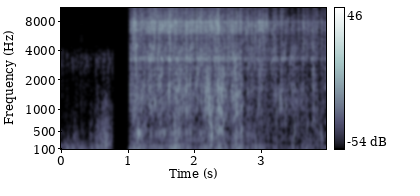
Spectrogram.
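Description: Water trickles and splashes over stones.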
